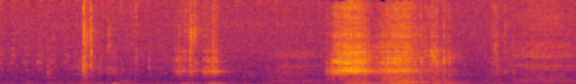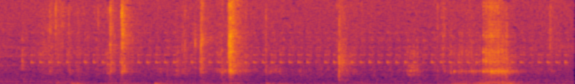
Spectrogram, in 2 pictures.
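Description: Plastic parts click softly as they are fitted together.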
